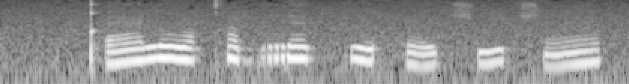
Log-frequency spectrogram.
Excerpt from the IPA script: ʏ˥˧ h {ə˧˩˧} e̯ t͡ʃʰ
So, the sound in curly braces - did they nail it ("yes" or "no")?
yes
